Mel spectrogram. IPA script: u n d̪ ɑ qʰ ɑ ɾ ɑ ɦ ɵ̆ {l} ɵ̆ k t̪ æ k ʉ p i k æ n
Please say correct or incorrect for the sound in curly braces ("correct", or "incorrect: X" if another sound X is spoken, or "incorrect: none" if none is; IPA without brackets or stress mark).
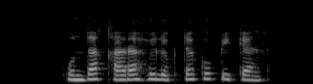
correct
